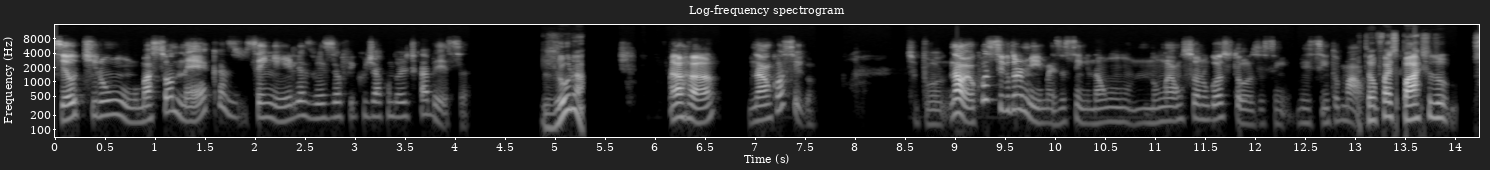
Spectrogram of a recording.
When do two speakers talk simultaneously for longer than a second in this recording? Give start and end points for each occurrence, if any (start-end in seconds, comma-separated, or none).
none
